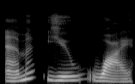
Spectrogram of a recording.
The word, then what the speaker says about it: muy: That's spelled M-U-Y, and you say it like muy.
